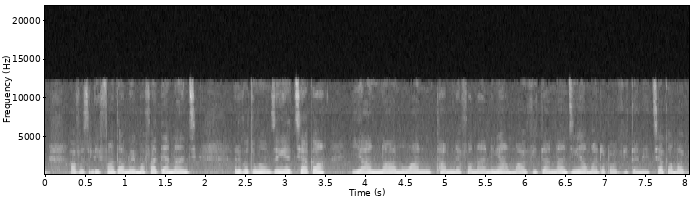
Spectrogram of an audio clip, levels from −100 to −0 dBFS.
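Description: Nothing's gone wrong in this speech recording: it comes through a call link with a bit of quiet room noise sitting about 22 dB under the talking, and no technical faults turn up anywhere along the way.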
